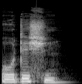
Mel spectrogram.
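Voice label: "audition", British English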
